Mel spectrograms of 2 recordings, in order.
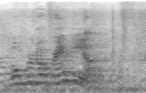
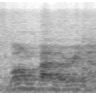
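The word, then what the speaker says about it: Bombalurina: Thus, you could wake up such cat Bombarolina. I believe her name is pronounced Bomballerina, Heidi.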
